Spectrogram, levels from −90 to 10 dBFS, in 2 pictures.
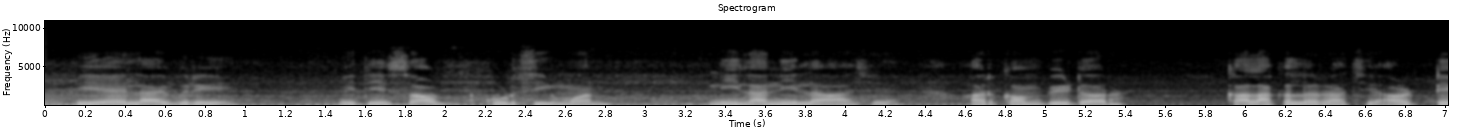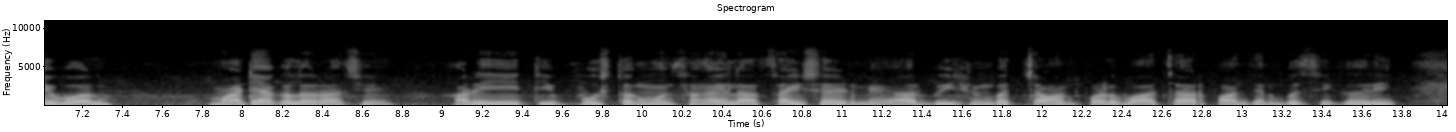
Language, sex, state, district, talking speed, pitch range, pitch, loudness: Halbi, male, Chhattisgarh, Bastar, 175 wpm, 135-160 Hz, 145 Hz, -23 LUFS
